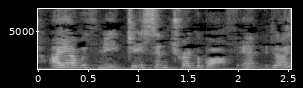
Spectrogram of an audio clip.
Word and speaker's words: Treguboff: I have with me Jason Treguboff, and did I say it right?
